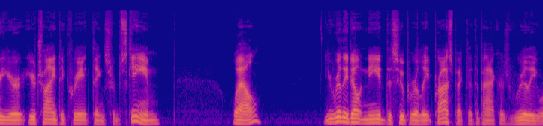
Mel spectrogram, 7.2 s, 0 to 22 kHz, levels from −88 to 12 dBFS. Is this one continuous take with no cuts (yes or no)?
yes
